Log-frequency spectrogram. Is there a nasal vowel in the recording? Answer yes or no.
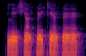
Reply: yes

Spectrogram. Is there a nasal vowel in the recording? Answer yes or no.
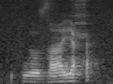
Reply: no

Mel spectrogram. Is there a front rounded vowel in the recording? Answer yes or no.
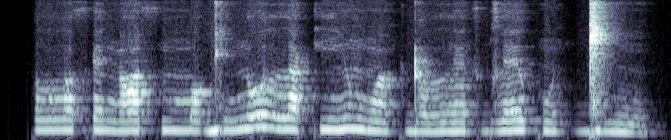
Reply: no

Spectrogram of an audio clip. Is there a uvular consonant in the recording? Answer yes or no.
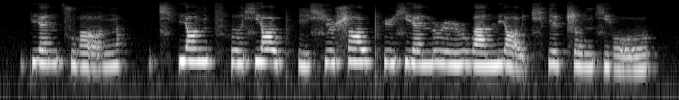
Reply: no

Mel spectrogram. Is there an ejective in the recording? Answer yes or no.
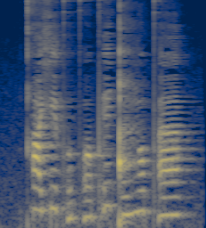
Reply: yes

